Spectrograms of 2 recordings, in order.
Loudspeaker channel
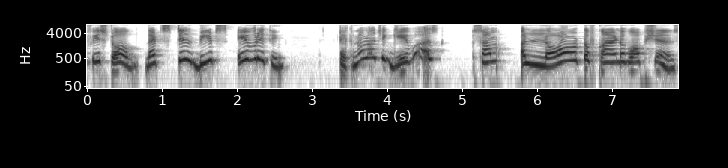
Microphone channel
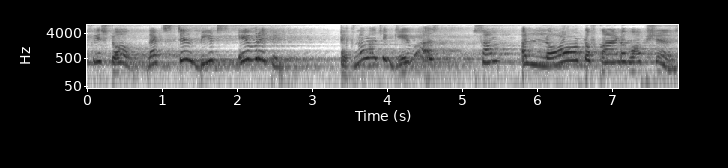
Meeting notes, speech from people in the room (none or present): none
